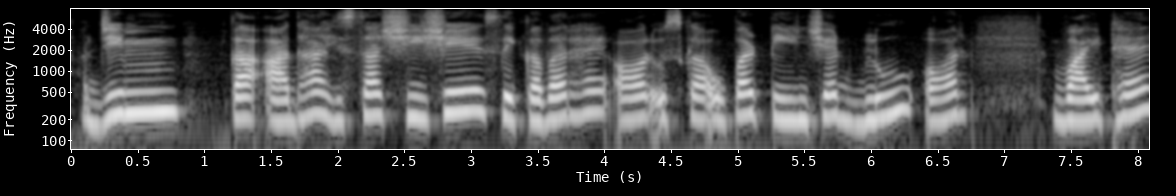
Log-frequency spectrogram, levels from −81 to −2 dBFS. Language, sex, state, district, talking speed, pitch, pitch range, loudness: Hindi, female, Jharkhand, Jamtara, 120 wpm, 215 Hz, 200-245 Hz, -18 LUFS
